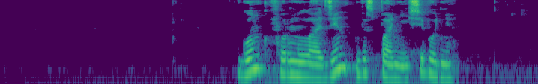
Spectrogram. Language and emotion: Russian, neutral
